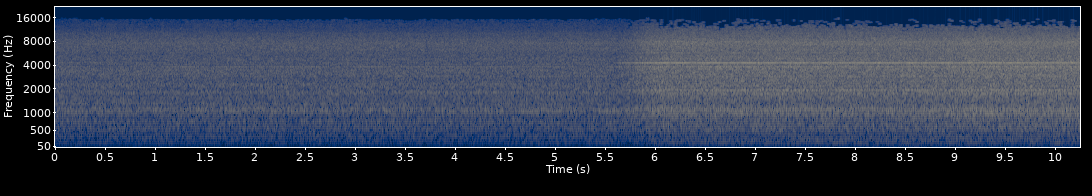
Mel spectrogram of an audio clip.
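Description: A steady machine whir with a faint whine in it, starting suddenly and growing louder about six seconds in.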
